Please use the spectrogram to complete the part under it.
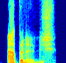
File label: "apanage", British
